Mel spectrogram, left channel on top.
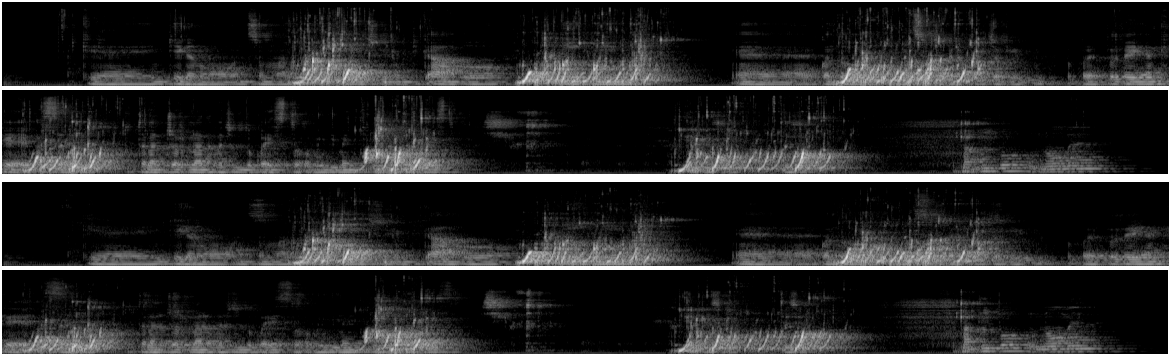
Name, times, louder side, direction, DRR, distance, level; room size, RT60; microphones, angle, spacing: voice 1, 0.7-5.0 5.4-6.3 7.3-12.6 12.9-16.1, left 1 dB, 75° left, 5 dB, 5.6 m, -36 dB
sound 1, 2.9-3.9 5.1-6.6 8.3-9.8 11.9-12.7 15.2-15.9 18.4-20.1, left 2 dB, 35° left, 1.4 m, -21 dB
voice 2, 16.5-17.0 18.2-19.0 19.4-19.8 20.5-22.5, right 2 dB, 40° right, 4 dB, 5.4 m, -39 dB
20.0 x 19.0 x 7.2 m, 1.0 s
head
